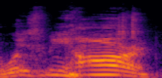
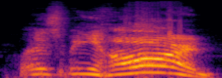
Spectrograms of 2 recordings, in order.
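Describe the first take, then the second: First: Said in the usual way. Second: Higher, louder, slow call of "horn". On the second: Real, not acted. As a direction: call "Where's me horn?" across the room, drawing out "horn". Calling out while searching.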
